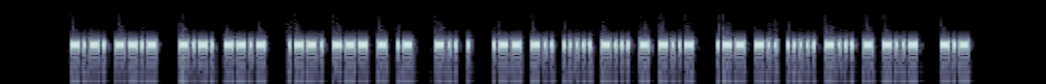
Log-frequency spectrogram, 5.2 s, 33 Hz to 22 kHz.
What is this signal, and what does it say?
Morse code, heard as a keyed tone, about 80 wpm, 700 Hz. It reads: CQ CQ POTA DE WD5BTX WD5BTX K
